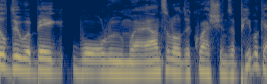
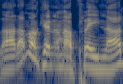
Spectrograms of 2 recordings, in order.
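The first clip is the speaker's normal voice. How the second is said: put-on Scouse accent, pitched up; 5 semitones higher than usual. Joking with friends about doing a scouse accent; attempted scouse accent. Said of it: "Is that your Scouse accent?".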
